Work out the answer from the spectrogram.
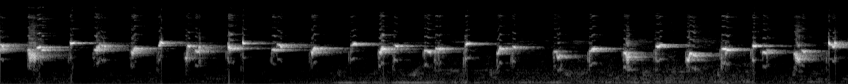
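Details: Yellow-vented bulbul (trucukan) lure song for making other bulbuls sing at length; quick bubbling run of clear, slurred whistles, some higher and some lower, about three notes per second, with brief faint low knocks in the background.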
